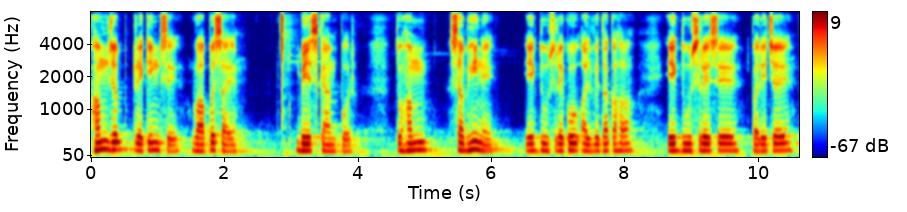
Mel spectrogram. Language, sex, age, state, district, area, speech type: Hindi, male, 18-30, Madhya Pradesh, Jabalpur, urban, spontaneous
